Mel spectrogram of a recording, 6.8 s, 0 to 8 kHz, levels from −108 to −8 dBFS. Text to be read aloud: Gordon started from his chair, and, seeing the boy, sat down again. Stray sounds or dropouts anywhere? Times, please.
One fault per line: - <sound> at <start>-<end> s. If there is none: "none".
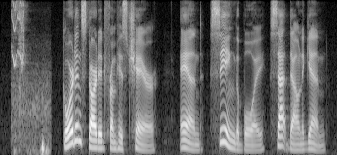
- laugh at 0.2-1.0 s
